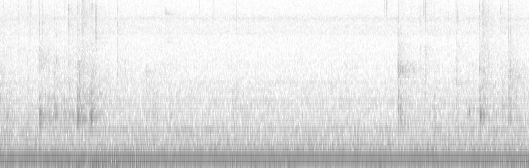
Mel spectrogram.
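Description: Keys on a computer keyboard tap in quick, light clusters, close and fairly soft, over a steady low electrical hum, with a brief flurry near the end.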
